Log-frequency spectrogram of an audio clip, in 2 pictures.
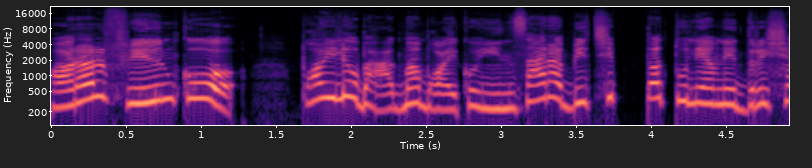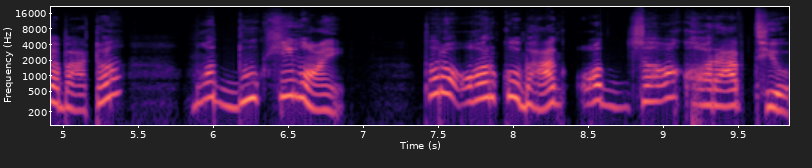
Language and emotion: Nepali, disgusted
